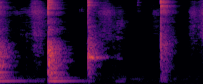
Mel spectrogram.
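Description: Ping pong ball bouncing on a wooden dining table and struck by paddles in a slow rally: four sharp clicks.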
